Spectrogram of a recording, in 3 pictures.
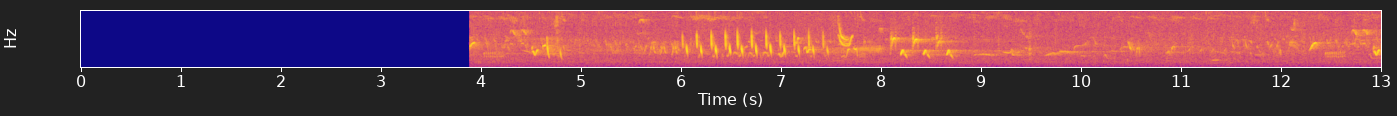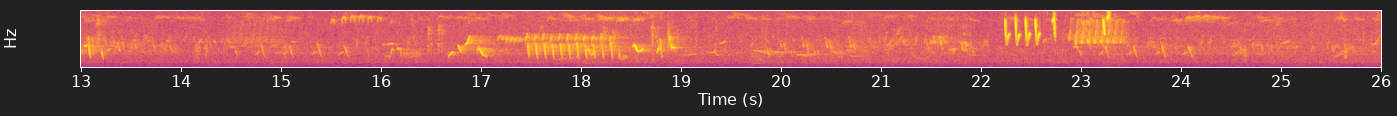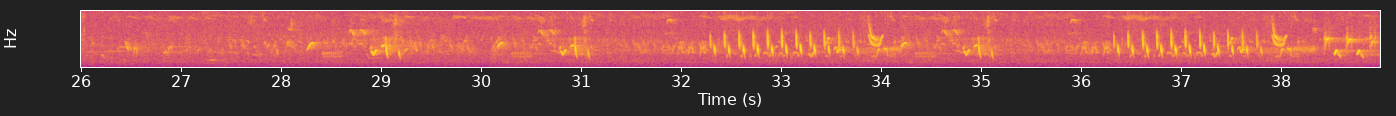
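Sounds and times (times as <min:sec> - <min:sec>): faint steady hiss: 0:03.9 - 0:38.9
songbirds singing trills: 0:03.9 - 0:38.9.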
